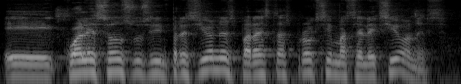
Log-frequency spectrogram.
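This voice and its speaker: A man's voice: fairly high pitch, fairly even intonation, normal speed, fairly bright tone. A man hosting a political interview, polite and formal, often agreeing briefly. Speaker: interviewer, host.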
